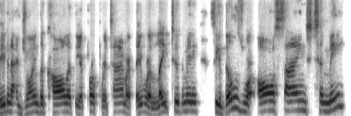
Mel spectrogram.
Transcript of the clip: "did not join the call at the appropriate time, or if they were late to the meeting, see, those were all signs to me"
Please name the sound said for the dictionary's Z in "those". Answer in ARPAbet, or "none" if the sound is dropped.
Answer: Z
